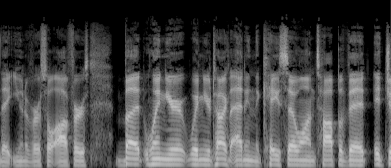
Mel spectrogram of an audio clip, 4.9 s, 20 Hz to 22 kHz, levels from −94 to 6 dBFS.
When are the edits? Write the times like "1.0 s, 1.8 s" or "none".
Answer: 2.9 s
